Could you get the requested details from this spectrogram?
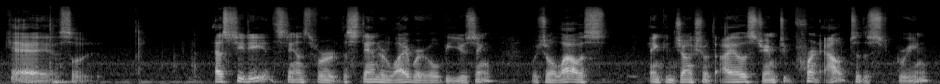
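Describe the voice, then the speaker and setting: Man, lowish voice, patient step-by-step coding teacher, keys clacking, faint hiss. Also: lively intonation, moderate pace, gravelly, fairly bright tone. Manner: patient, explains step by step while typing. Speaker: programming teacher. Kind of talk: screen-recorded coding tutorial.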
